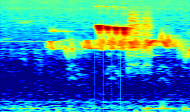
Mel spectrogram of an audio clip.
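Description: A faint bird call, the chulep of a longquist bird in the distance: a quick run of a few high, thin chirps near the middle of an otherwise quiet clip.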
